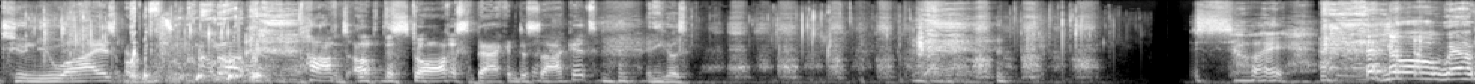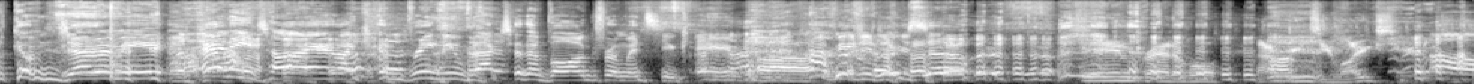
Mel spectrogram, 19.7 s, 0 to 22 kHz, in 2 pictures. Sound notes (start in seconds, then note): 4.6 panting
